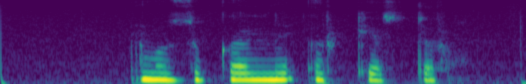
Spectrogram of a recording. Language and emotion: Russian, neutral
